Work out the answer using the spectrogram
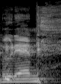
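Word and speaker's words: boudin: Is it Budan? Budan? Budan? – Budan. – Budan. Budan. That fucking sausage made of rice.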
